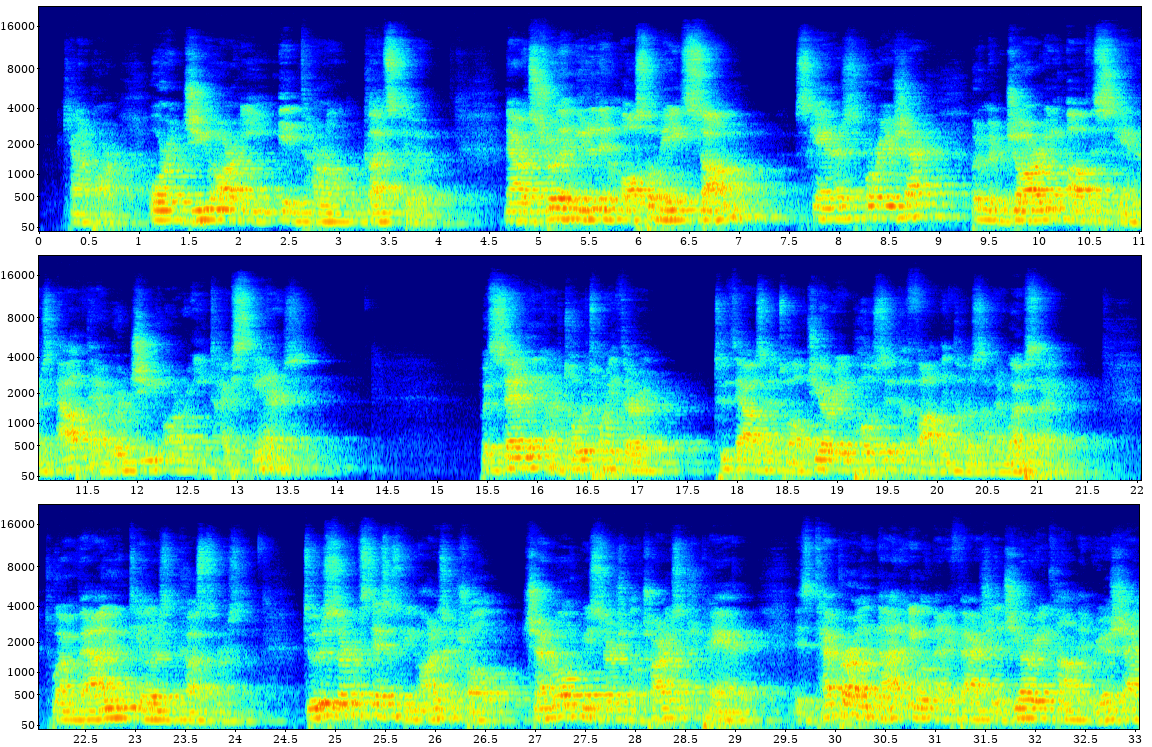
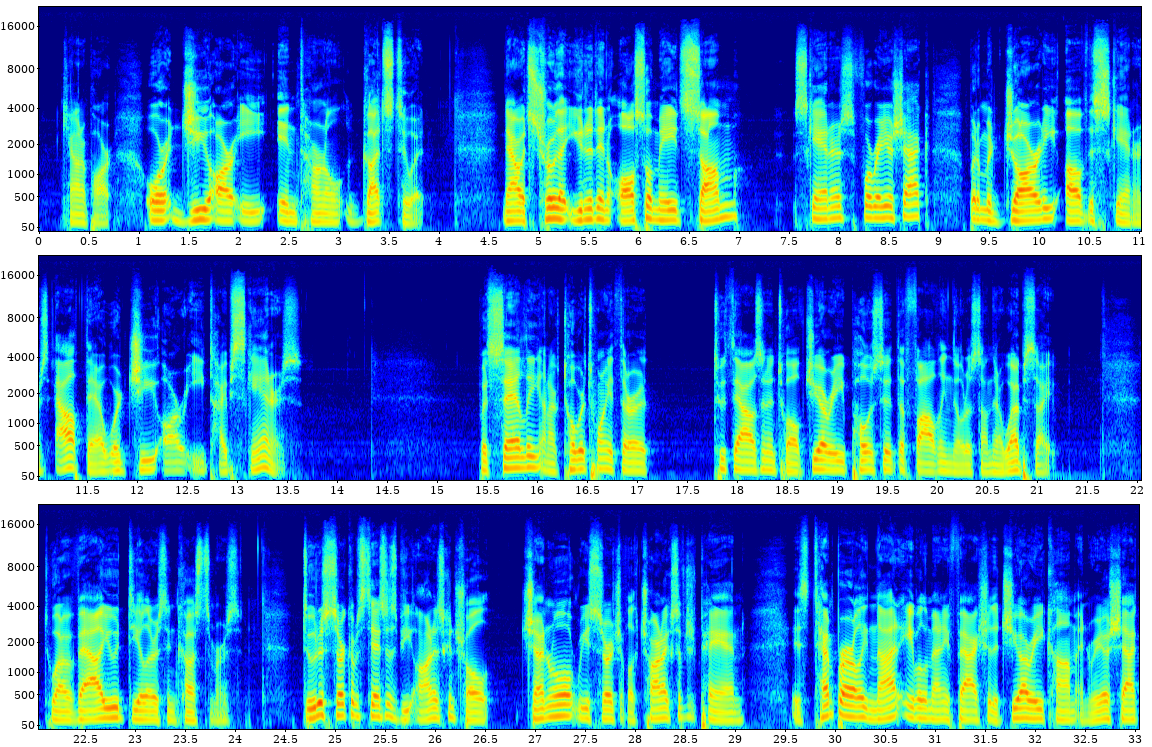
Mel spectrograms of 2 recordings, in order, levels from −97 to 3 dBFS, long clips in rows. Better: second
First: off-mic speech; far // room echo; strong; dies away in 1.1 s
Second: none

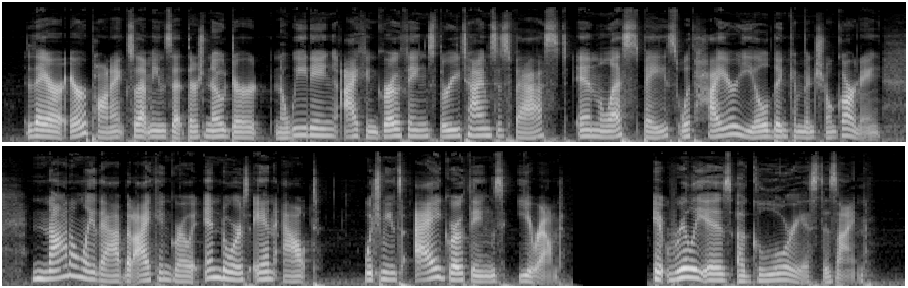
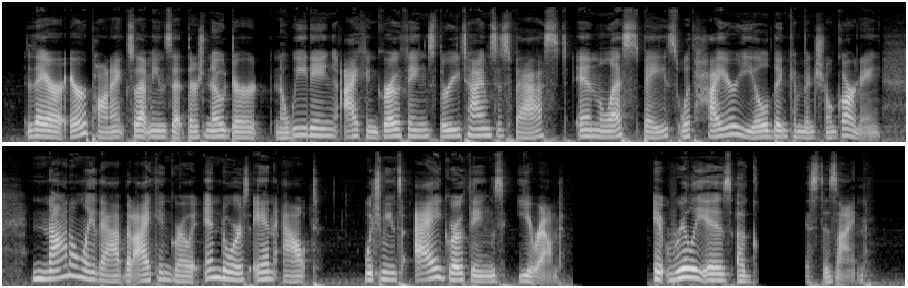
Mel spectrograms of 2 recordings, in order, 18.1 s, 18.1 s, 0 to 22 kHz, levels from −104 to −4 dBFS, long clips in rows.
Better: first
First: none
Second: audio cutting out; at 17 s

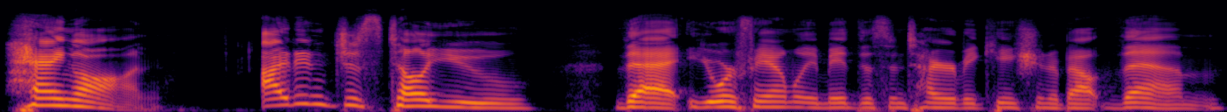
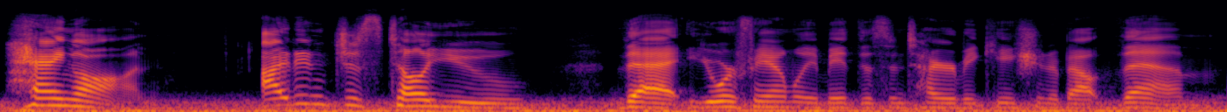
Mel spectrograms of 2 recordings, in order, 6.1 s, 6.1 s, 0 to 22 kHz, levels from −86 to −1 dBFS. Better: first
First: none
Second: low rumble; faint; throughout; 20 dB below the speech

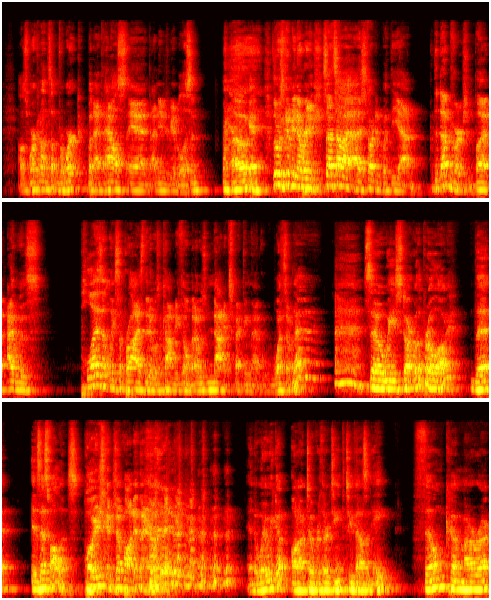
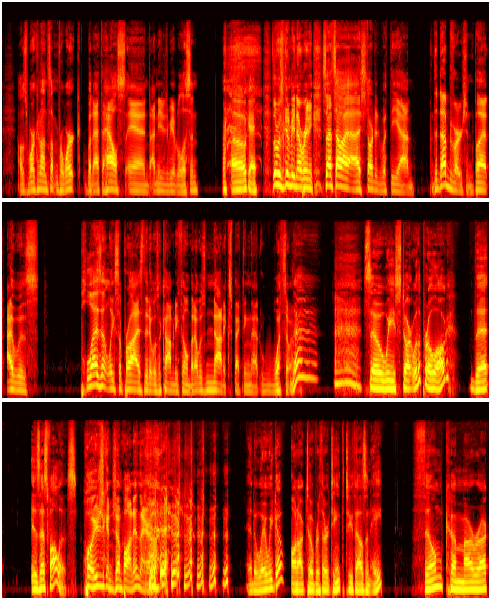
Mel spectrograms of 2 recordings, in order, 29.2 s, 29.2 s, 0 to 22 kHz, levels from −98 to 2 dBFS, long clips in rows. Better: second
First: off-mic speech; far // room echo; slight; dies away in 0.5 s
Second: none

